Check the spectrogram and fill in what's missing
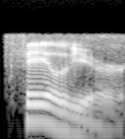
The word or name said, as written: failure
